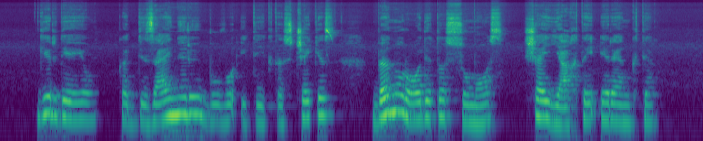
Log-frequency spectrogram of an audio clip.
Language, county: Lithuanian, Vilnius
